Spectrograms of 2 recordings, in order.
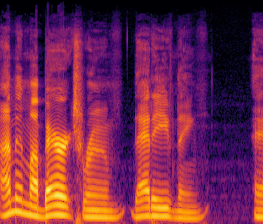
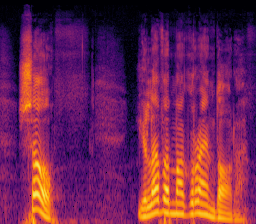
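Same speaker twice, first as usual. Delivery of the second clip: heavy put-on Italian accent, laid on thick; 3 semitones higher than usual. Retelling Frankie sitting him down when they ate, Frankie's heavy Italian accent. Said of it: "he just says in that heavy Italian accent".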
